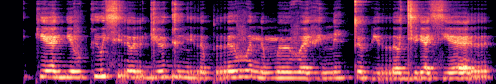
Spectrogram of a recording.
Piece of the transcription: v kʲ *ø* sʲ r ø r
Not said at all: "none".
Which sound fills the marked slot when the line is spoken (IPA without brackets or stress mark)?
u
